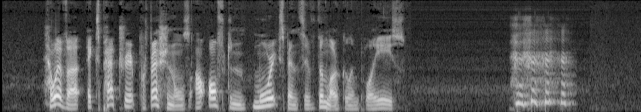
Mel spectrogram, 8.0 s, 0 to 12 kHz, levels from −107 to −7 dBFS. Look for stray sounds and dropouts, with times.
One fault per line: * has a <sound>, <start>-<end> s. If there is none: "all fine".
* has a laugh, 6.4-7.2 s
